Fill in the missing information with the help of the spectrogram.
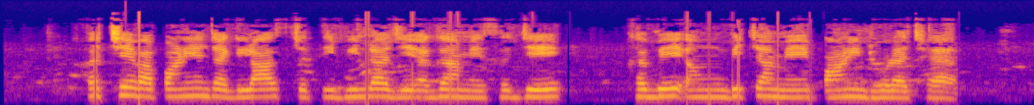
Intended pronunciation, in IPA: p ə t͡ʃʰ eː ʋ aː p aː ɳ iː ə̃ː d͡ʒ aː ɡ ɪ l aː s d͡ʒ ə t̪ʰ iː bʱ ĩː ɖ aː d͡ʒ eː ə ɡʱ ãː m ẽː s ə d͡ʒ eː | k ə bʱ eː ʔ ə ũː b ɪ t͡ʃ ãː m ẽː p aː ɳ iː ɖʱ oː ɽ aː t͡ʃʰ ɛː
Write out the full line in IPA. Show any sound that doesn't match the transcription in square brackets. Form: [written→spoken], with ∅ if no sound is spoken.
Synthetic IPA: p ə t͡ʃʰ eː ʋ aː p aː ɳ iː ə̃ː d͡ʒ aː ɡ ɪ l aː s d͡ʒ ə [t̪ʰ→t̪] iː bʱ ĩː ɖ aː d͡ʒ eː ə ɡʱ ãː m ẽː s ə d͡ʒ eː | [k→kʰ] ə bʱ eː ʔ ə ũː b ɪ t͡ʃ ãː m ẽː p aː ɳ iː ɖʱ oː ɽ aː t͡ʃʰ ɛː

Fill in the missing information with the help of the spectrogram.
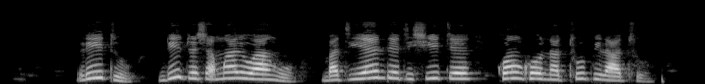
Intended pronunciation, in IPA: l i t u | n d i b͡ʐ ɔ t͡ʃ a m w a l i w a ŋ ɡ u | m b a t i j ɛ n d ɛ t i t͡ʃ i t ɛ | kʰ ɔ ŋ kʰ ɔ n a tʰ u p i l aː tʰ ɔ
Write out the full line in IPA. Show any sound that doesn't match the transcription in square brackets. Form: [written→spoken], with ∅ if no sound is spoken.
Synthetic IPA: l i t u | n d i b͡ʐ ɔ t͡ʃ a m w a l i w a ŋ ɡ u | m b a t i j ɛ n d ɛ t i t͡ʃ i t ɛ | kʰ ɔ ŋ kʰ ɔ n a tʰ u p i l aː tʰ [ɔ→u]

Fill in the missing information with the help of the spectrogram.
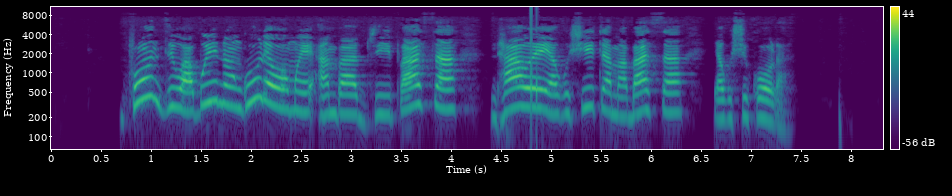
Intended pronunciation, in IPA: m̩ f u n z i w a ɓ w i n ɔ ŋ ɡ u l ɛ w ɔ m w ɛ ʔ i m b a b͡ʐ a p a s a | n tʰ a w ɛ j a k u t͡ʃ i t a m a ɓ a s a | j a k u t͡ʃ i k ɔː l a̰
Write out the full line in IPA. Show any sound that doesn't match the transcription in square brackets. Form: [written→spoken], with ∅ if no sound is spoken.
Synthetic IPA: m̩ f u n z i w a ɓ w i n ɔ ŋ ɡ u l ɛ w ɔ m w ɛ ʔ [i→a] m b a b͡ʐ [a→i] p a s a | n tʰ a w ɛ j a k u t͡ʃ i t a m a ɓ a s a | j a k u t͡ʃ i k ɔː l a̰

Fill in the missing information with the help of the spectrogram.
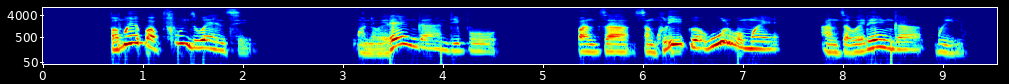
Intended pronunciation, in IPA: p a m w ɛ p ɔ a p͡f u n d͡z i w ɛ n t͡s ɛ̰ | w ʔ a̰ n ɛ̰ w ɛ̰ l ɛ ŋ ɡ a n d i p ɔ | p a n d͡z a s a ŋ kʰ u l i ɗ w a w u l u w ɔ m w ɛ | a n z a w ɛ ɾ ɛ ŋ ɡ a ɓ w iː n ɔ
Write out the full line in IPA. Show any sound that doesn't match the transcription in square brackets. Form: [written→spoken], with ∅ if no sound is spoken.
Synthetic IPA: p a m w ɛ p ɔ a p͡f u n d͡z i w ɛ n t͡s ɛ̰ | w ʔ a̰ n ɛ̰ w ɛ̰ [l→ɾ] ɛ ŋ ɡ a n d i p ɔ | p a n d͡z a s a ŋ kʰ u l i ɗ w a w u l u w ɔ m w ɛ | a n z a w ɛ ɾ ɛ ŋ ɡ a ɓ w iː n ɔ

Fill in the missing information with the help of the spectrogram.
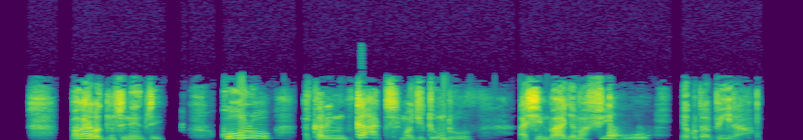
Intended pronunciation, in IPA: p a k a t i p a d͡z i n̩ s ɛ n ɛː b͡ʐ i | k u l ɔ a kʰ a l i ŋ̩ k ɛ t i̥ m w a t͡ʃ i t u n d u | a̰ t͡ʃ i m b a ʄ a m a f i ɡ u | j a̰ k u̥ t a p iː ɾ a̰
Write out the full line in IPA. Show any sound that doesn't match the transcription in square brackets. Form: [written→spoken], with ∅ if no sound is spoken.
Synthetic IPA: p a k a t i p a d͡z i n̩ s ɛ n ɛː b͡ʐ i | k [u→ɔ] l ɔ a kʰ a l i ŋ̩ k [ɛ→a] t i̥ m w a t͡ʃ i t u n d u | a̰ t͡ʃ i m b a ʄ a m a f i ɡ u | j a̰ k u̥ t a p iː ɾ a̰

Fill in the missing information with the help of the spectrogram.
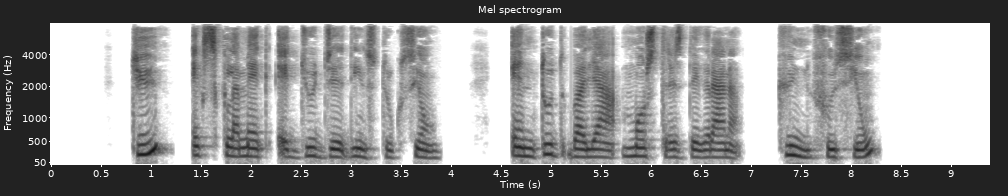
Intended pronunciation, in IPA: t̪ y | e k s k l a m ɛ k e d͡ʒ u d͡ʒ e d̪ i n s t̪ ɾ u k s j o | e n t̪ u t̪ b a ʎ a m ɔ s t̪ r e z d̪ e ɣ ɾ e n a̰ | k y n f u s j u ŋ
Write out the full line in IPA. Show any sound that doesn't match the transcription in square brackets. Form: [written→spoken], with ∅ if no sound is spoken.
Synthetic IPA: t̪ y | e k s k l a m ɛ k e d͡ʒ u d͡ʒ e d̪ i n s t̪ ɾ u k s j o | e n t̪ u t̪ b a ʎ a m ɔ s t̪ [r→ɾ] e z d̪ e ɣ ɾ [e→a] n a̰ | k y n f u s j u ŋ

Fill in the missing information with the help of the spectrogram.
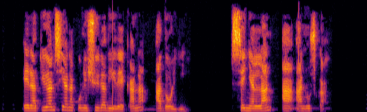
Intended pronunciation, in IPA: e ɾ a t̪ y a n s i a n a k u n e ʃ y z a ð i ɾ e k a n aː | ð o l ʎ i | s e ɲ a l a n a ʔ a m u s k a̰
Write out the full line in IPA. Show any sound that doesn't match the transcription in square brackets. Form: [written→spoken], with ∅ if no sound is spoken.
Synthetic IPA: e ɾ a t̪ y a n s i a n a k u n e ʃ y [z→ð] a ð i ɾ e k a n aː | ð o l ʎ i | s e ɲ a l a n a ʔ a [m→n] u s k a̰

